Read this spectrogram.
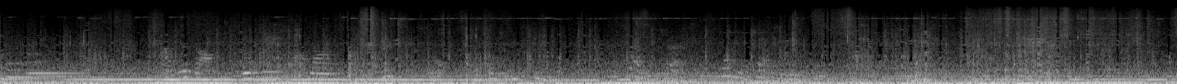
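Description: A tram hums and rumbles steadily as it rolls along the tracks.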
